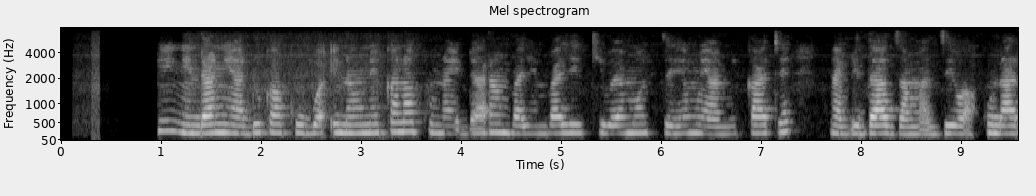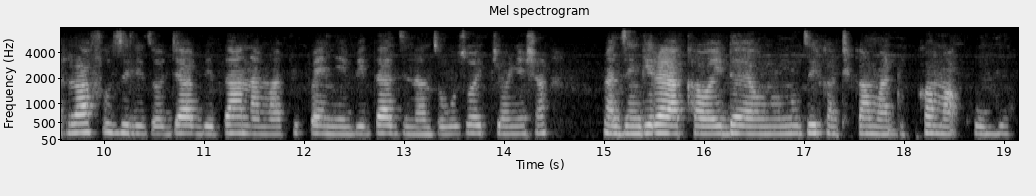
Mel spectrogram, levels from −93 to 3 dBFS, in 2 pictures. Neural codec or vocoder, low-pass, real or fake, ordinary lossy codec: none; 7.2 kHz; real; Opus, 32 kbps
